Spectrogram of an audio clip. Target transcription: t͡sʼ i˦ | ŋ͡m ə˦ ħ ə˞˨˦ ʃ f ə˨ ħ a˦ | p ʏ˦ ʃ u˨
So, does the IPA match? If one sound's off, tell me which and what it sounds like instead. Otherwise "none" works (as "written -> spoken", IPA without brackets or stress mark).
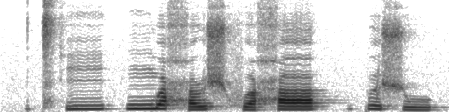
none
